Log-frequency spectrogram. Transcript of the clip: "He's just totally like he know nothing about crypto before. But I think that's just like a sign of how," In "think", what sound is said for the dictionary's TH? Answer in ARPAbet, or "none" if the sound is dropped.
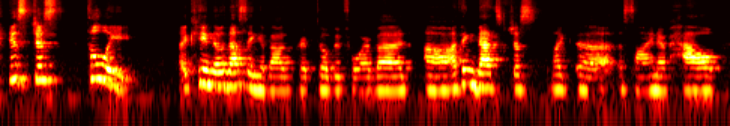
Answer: TH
